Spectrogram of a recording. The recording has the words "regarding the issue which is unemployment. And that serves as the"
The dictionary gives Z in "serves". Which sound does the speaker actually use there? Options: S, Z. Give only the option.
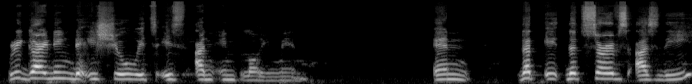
S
